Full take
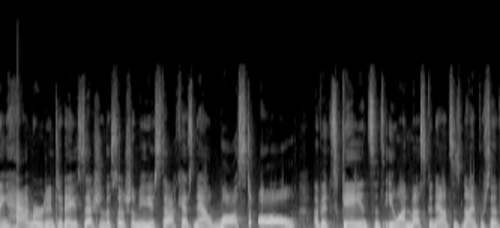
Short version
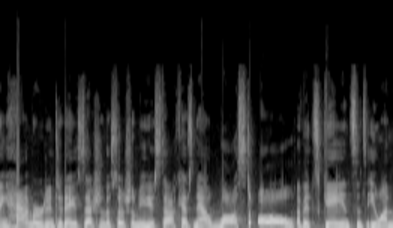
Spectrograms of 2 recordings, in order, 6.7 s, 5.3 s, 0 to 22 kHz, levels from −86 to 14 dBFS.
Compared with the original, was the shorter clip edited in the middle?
yes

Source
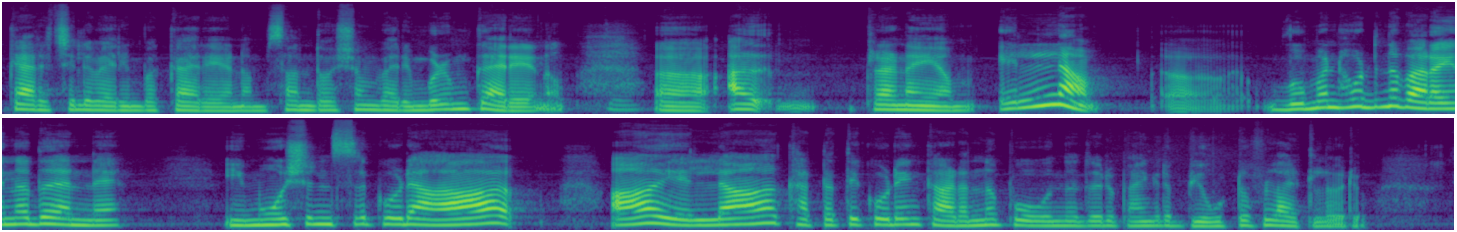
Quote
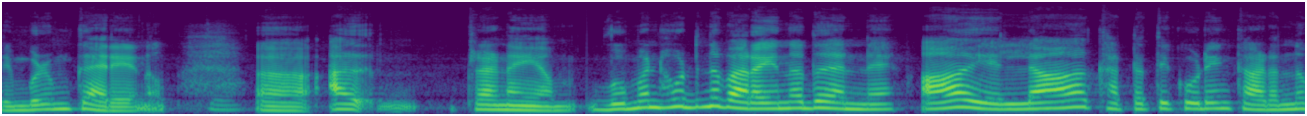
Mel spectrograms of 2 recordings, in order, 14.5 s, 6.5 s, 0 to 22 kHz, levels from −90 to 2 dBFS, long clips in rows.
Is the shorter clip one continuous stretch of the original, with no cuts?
no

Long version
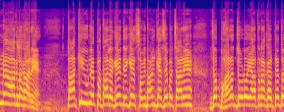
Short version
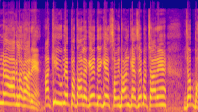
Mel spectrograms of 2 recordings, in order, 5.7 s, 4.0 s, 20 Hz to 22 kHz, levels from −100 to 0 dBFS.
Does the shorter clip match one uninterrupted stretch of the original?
no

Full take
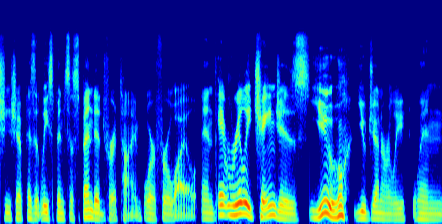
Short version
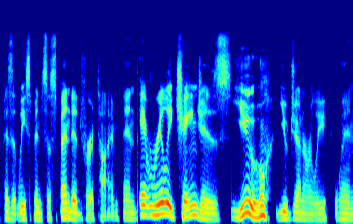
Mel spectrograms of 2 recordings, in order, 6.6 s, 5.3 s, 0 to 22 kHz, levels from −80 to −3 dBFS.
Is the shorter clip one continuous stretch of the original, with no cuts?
no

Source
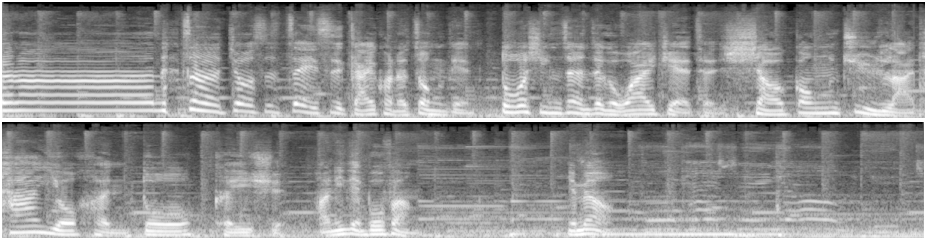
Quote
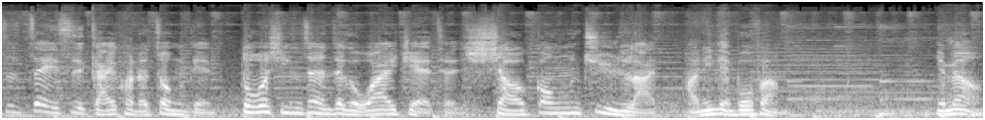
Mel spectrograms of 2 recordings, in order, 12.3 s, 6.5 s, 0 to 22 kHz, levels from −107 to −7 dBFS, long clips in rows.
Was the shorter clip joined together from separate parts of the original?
yes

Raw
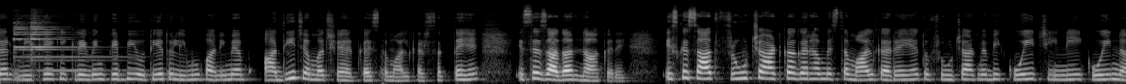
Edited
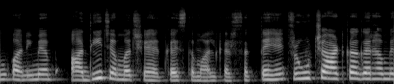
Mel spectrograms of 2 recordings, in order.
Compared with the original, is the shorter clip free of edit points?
no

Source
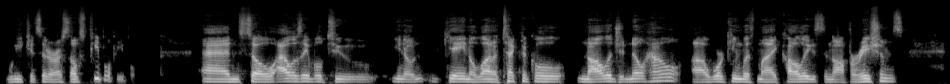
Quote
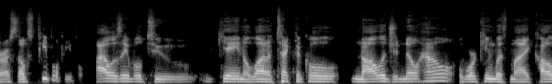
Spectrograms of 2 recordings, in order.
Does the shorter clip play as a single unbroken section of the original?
no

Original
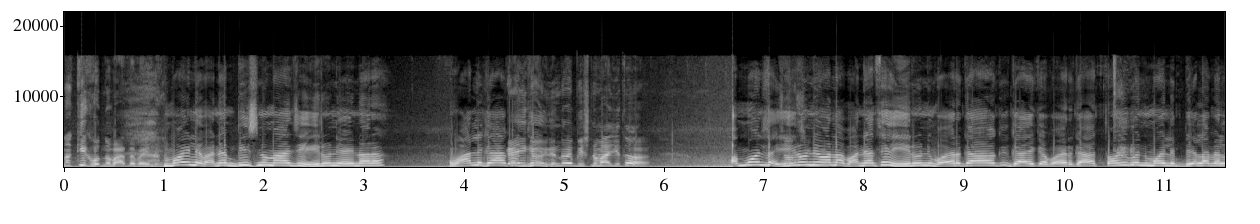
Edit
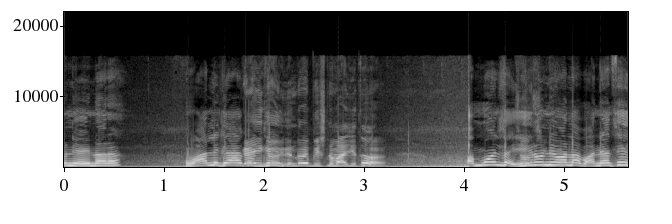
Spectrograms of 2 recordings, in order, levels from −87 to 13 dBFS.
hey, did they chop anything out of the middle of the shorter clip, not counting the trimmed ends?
no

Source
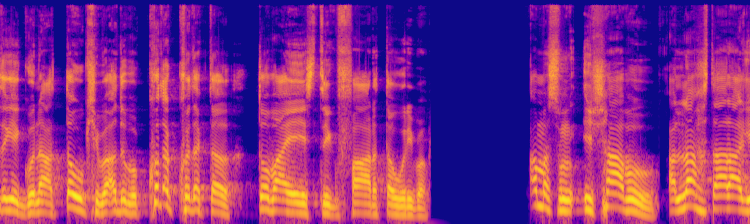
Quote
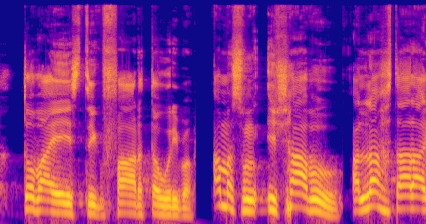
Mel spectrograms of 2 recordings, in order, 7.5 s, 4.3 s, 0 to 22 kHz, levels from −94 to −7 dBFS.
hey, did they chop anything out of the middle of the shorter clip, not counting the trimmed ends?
yes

